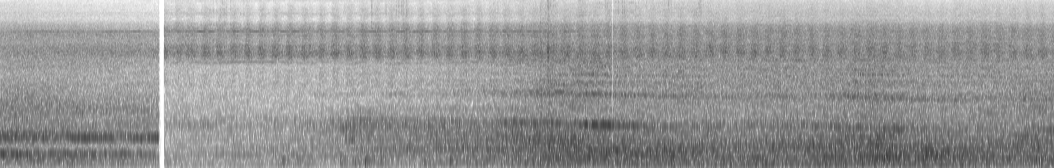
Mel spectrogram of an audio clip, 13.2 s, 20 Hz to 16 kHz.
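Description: Italo AGV 575 high-speed electric train running through a station at speed: a steady rush of wheels on rail with a faint high whine over it. It grows louder over the first few seconds as the train draws level and then holds. About two seconds in, a sudden break cuts off a different train's sound.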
